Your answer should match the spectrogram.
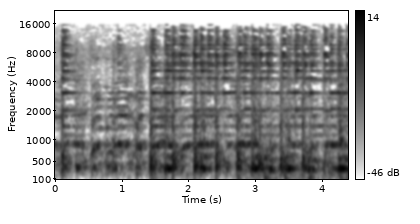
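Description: Moroccan hdakka (dakka marrakchia) percussion: small frame drums and clay hand drums struck in a fast, dense rhythm of several strokes a second, with handclaps and voices over it.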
